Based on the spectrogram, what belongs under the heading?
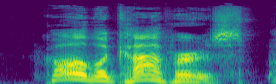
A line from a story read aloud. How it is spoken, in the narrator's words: I shouted over my shoulder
